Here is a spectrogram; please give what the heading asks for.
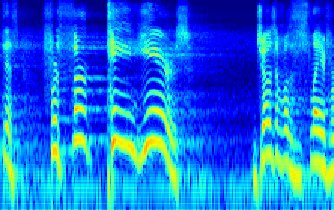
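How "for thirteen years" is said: slow emphasis. Acted.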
